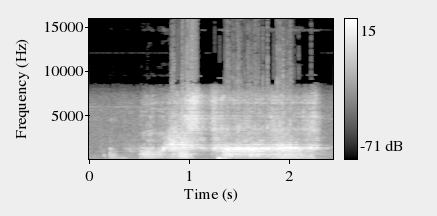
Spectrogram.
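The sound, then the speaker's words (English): A person uses their voice to imitate a turkey vulture call, making a single loud, rough, drawn-out hissing growl that lasts about two seconds. “a YTMND where I make bird noises of all the birds. So I'm gonna try my best to do this. Okay, great blue heron, a turkey vulture,”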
